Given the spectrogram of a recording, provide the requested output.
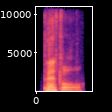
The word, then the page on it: petal: British English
